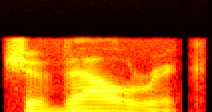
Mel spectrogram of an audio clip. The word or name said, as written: chivalric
